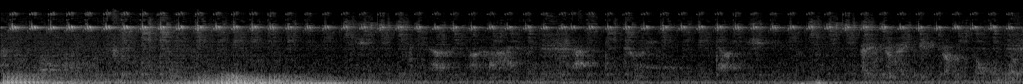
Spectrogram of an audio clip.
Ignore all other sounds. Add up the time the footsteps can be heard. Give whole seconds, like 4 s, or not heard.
not heard.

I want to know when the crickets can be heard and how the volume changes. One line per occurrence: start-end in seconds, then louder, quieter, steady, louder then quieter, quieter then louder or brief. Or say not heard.
0.0-10.2 quieter.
